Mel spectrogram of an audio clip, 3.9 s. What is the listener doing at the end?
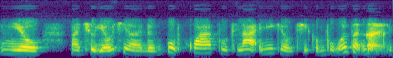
taking over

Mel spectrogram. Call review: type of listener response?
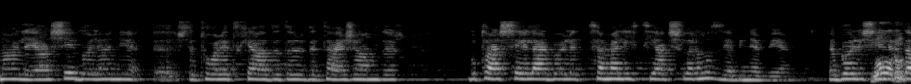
listening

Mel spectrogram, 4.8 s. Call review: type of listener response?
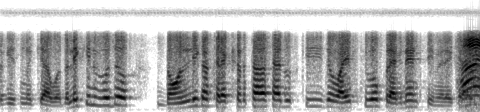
taking over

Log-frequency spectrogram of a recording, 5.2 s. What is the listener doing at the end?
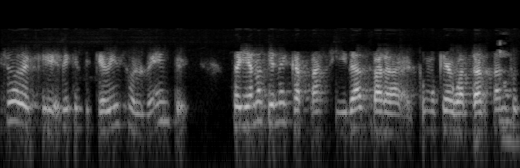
listening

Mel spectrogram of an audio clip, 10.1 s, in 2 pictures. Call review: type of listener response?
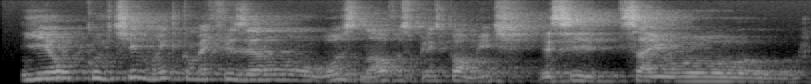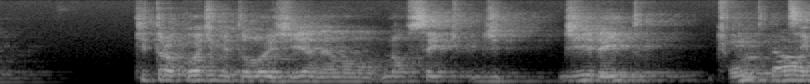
listening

